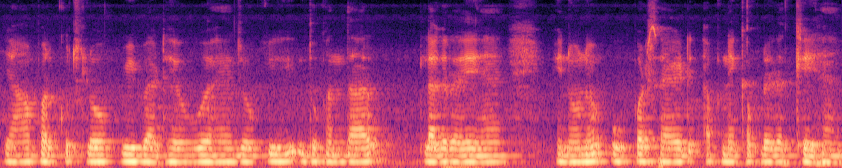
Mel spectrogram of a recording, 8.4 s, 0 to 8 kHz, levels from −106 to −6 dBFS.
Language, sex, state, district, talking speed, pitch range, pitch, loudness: Hindi, male, Goa, North and South Goa, 150 wpm, 115-125 Hz, 120 Hz, -16 LUFS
